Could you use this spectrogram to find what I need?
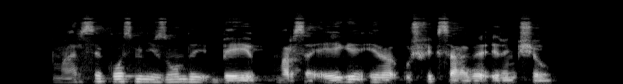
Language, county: Lithuanian, Panevėžys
